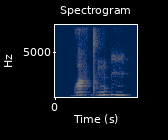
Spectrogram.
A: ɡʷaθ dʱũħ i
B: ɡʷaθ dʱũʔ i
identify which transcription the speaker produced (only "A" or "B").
B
